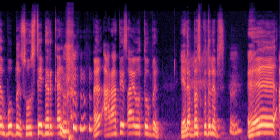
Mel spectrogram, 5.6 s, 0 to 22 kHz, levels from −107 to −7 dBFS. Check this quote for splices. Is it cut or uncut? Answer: uncut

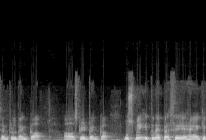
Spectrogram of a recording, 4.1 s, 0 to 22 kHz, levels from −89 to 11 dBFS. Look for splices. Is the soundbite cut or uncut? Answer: uncut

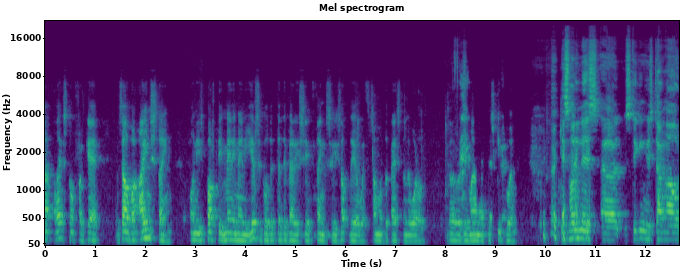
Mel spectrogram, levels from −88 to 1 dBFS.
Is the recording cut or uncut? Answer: cut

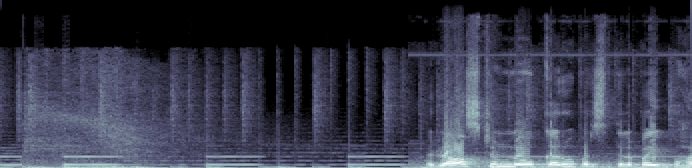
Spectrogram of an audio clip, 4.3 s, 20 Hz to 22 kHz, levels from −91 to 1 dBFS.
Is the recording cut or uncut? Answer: cut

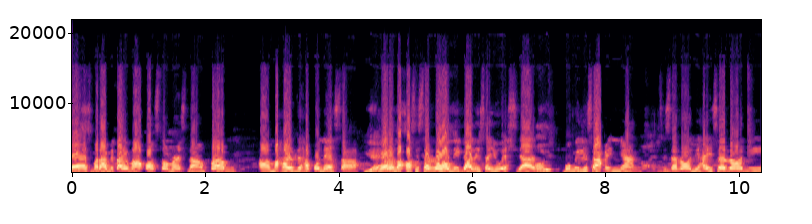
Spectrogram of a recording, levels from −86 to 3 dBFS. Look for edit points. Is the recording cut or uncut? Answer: uncut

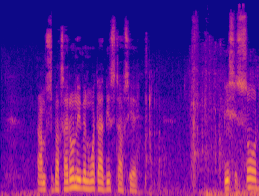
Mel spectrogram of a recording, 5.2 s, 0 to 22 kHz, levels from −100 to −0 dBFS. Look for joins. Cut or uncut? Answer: cut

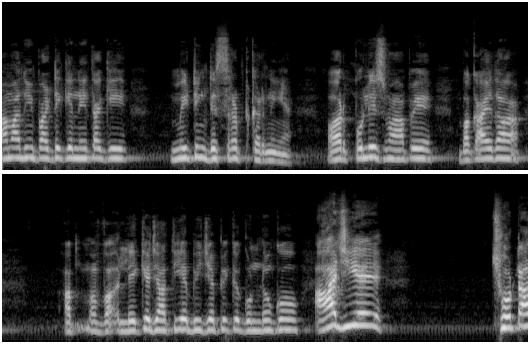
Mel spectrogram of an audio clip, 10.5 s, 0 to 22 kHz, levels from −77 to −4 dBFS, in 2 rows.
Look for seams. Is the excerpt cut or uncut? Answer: cut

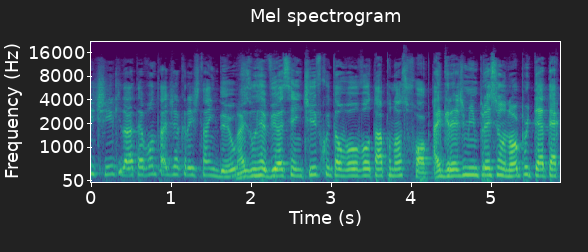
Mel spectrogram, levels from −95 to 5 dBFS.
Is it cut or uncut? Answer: cut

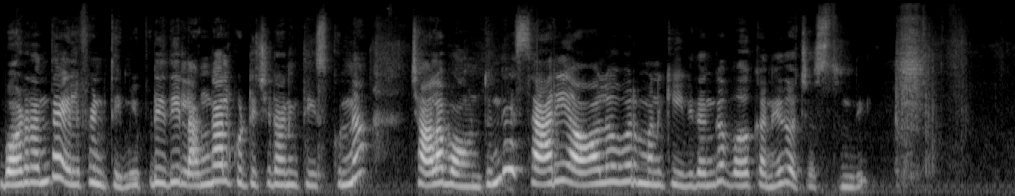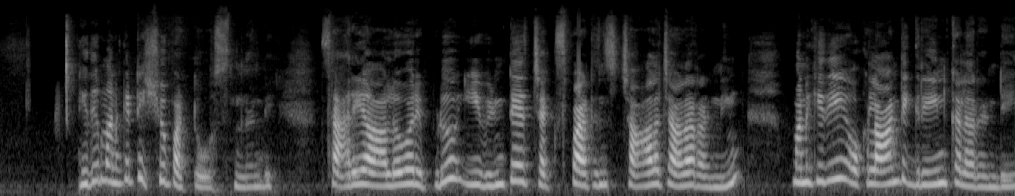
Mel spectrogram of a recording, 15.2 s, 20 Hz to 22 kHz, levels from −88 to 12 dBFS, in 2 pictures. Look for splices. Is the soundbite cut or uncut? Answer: uncut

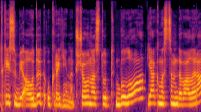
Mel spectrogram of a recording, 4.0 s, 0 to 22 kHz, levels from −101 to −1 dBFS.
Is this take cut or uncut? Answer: cut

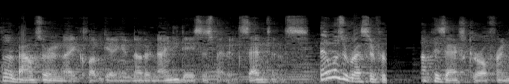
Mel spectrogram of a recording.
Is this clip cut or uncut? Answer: uncut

